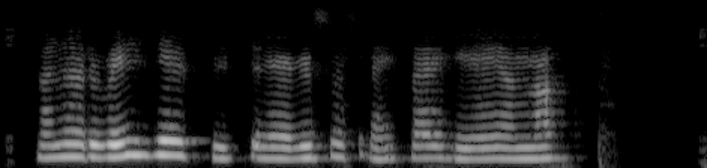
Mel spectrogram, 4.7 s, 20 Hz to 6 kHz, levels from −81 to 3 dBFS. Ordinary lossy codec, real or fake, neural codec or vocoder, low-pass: none; fake; codec, 24 kHz, 0.9 kbps, WavTokenizer, medium music audio release; 5.4 kHz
